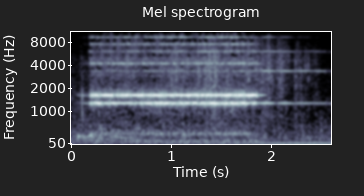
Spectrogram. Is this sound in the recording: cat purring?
no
